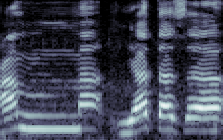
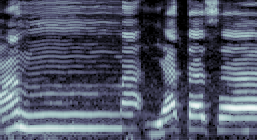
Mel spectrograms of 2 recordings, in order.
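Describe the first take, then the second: First: The voice stops briefly after the first word. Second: The voice stops briefly after the first word.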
